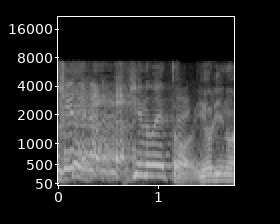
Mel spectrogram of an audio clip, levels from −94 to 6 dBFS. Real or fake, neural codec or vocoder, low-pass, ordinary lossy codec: real; none; 7.2 kHz; AAC, 48 kbps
